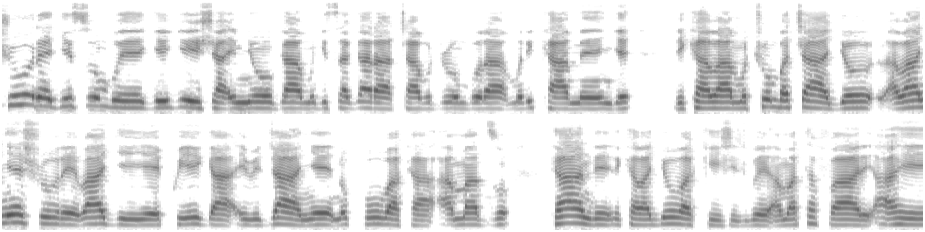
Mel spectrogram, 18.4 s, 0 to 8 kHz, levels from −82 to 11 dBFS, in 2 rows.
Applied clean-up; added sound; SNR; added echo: none; none; none; none.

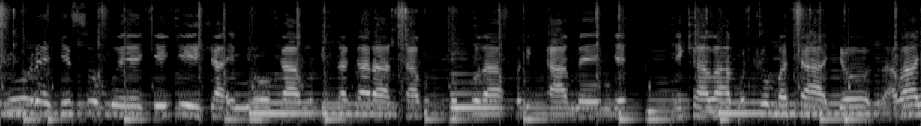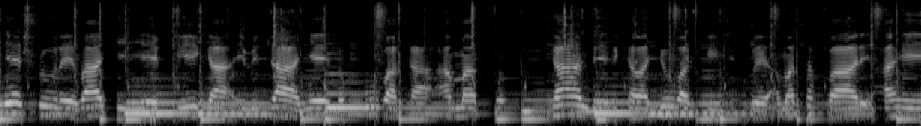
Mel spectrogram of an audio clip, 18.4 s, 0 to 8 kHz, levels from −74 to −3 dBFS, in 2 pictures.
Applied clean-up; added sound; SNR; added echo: neural mask model RNNoise.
